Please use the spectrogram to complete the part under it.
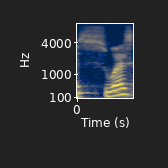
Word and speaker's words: Suez: I think we all have heard at this point there's an interesting thing going on with the cargo ship in the Suez Canal. Am I pronouncing that correctly? Yeah. Okay. I'm getting nods.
